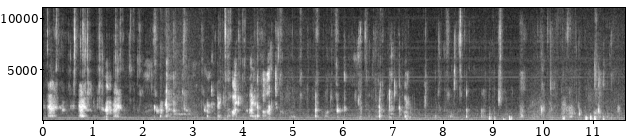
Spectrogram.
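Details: Snack-eating Golden Retriever puppy named Danbi: crisp crunching and gnawing, busy at first, then thinning into scattered bites and small clicks, with a low hum in the background.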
